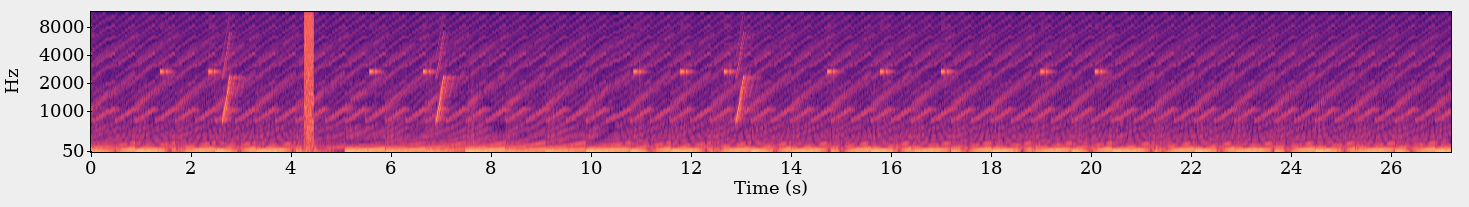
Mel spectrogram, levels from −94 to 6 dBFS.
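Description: At 4.26 s a burst of static cuts in and stops at 4.44 s. This is file tags played as audio. An embedded cover picture was read as samples. Its compressed data sounds like very loud white noise for 180 ms, with hard edges at both ends.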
